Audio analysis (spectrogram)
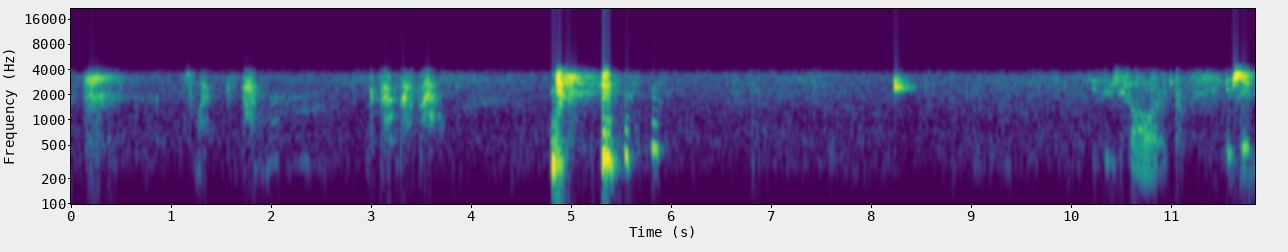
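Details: Two pet cats, Lucy and Fuzzy, fight each other indoors in a kitchen: scattered short cries, two sharp loud bursts around the middle, then a drawn-out wavering wail near the end.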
